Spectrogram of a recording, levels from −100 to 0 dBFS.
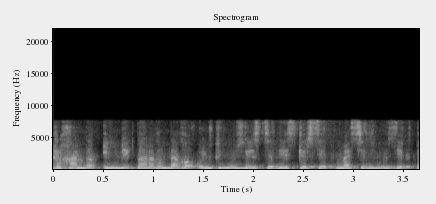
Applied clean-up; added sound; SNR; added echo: neural separator model SepFormer DNS4.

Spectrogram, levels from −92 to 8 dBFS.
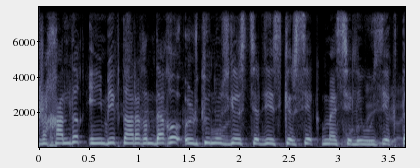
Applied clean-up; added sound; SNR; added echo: none; none; none; none.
